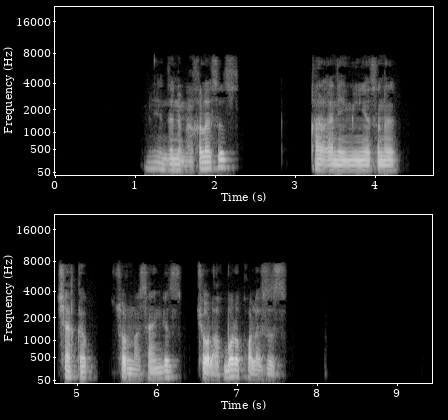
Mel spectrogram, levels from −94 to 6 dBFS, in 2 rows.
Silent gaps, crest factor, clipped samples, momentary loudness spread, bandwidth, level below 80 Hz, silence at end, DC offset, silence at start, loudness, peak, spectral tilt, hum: 2.39-2.82 s, 2.94-3.20 s, 4.49-4.75 s; 20 dB; under 0.1%; 13 LU; 8 kHz; -48 dBFS; 1.85 s; under 0.1%; 1.15 s; -21 LUFS; -2 dBFS; -6.5 dB/octave; none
